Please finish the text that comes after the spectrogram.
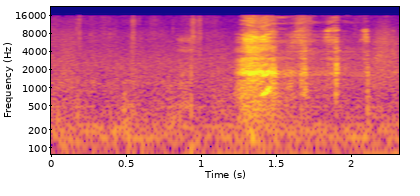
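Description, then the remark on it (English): A single short, forced cough bursts out midway, fairly loud, with a breathy edge. Quiet room tone surrounds it and no one speaks. “Oh, and that was a fake cough.”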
